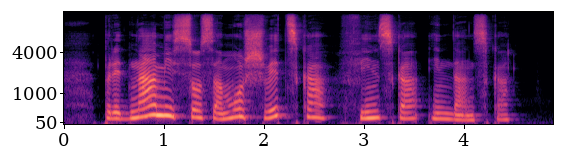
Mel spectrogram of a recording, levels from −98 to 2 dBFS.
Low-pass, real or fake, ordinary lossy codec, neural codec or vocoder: 14.4 kHz; real; none; none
